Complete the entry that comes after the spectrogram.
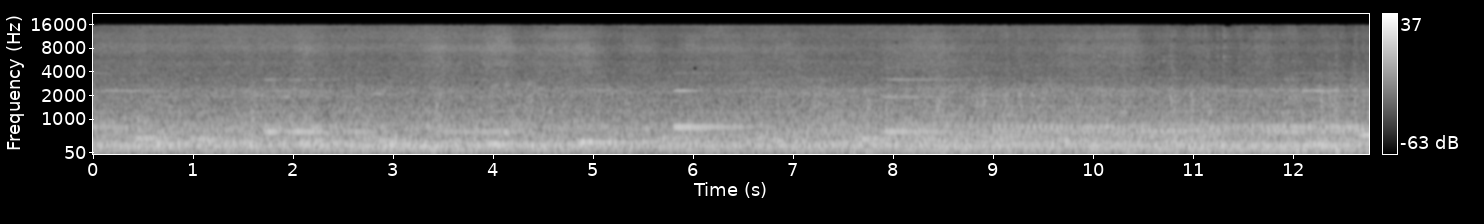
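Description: Steady hum and noise of a stationary JR Kyushu 885 series electric train standing at a station platform, with its onboard equipment running.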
